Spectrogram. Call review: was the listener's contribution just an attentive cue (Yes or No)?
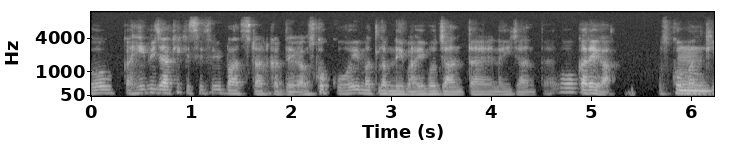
Yes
